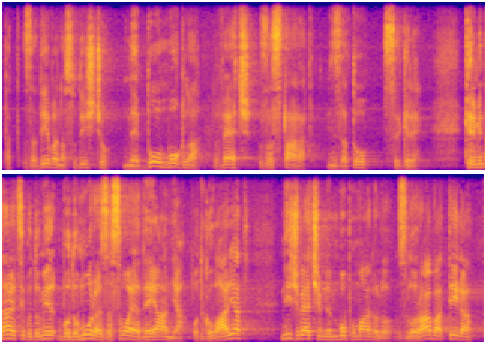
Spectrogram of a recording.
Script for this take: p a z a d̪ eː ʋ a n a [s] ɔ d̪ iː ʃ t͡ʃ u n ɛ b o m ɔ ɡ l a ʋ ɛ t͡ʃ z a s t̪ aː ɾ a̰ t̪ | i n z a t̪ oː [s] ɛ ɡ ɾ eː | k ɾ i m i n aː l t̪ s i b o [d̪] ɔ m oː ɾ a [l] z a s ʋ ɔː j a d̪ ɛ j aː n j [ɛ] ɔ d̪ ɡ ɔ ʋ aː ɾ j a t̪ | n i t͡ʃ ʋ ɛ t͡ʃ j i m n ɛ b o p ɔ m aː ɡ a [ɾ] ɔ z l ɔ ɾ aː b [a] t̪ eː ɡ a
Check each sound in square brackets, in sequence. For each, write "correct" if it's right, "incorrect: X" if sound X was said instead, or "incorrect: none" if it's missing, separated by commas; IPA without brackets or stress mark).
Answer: correct, correct, correct, correct, incorrect: a, incorrect: l, correct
